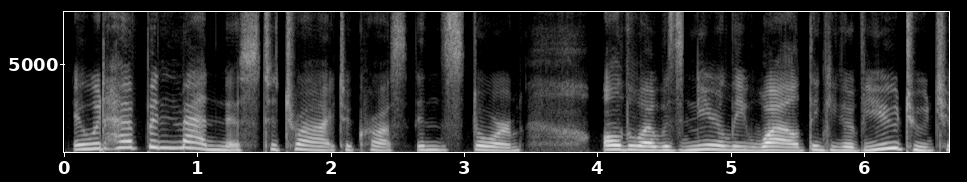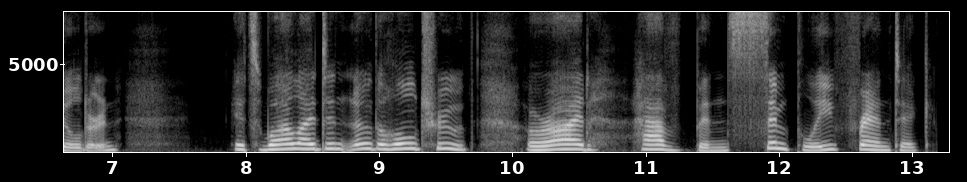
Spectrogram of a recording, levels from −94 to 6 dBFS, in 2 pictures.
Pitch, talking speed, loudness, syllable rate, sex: 240 Hz, 165 wpm, -18 LUFS, 4.1 syllables/s, female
